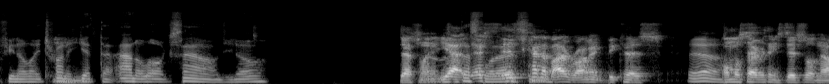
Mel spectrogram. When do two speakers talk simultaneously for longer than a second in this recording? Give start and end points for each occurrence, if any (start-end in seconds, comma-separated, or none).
4.2-5.6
